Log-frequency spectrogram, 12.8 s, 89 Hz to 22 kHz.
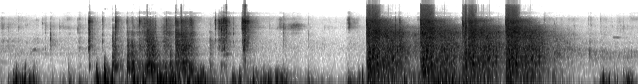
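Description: Four 12-gauge shots from a Catamount Fury II semi-automatic shotgun, fired rapidly about a second apart in the second half, each very loud with a ringing tail that fades. Before them come scattered clicks and knocks as the gun is handled.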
